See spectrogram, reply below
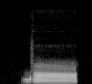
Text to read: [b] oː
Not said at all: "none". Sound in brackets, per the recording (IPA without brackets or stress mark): b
